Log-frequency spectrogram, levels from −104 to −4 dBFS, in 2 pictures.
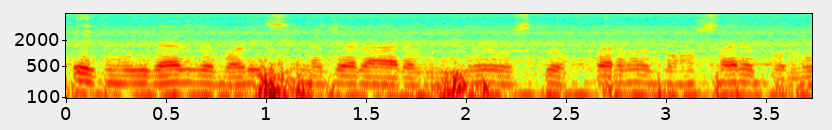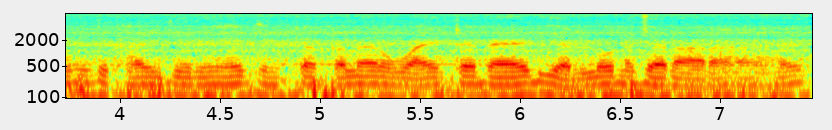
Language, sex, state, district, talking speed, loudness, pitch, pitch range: Hindi, male, Chhattisgarh, Raipur, 215 wpm, -20 LUFS, 100 Hz, 95-105 Hz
